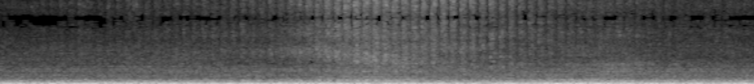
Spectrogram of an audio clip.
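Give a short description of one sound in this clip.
Wind rumbles loudly against a moving car.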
